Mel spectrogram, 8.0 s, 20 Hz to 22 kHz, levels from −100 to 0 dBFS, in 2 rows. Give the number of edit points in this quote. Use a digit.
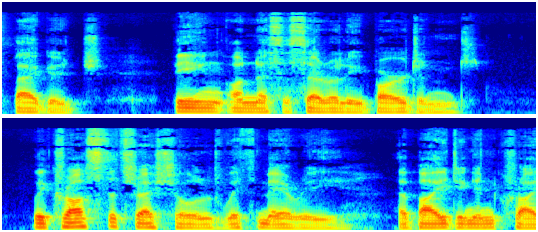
1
